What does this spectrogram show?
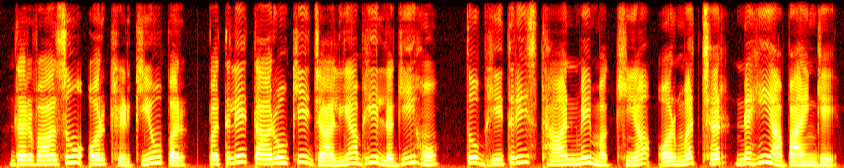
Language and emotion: Hindi, neutral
